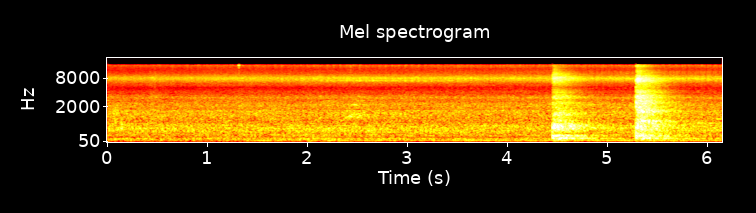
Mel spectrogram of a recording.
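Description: Steady low room hum, then two short, loud noisy bursts about four and a half and five and a half seconds in, each fading quickly.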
